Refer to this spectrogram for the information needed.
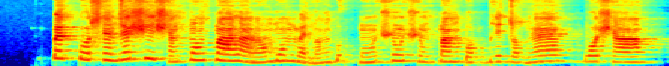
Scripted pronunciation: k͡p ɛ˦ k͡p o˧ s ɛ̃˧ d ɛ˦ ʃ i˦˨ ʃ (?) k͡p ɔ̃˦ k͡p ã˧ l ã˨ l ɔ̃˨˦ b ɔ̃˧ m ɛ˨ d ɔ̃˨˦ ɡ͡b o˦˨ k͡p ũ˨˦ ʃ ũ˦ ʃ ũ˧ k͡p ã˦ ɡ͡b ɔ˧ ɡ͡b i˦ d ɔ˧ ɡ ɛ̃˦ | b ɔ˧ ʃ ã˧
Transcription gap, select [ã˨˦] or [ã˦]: ã˨˦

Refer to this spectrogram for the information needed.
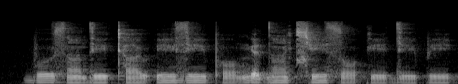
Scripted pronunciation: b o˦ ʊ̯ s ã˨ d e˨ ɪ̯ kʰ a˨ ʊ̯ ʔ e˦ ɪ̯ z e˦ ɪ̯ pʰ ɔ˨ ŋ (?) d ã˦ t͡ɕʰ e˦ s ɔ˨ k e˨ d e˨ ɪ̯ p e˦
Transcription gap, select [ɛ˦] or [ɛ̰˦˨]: ɛ̰˦˨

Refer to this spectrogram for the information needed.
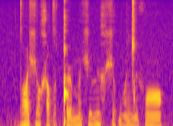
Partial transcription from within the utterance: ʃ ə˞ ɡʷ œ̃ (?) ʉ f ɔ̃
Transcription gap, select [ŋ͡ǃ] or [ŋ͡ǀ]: ŋ͡ǀ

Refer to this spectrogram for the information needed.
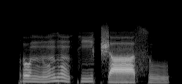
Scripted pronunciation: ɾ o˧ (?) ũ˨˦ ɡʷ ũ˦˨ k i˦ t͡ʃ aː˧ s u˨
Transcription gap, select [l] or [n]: n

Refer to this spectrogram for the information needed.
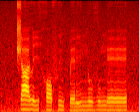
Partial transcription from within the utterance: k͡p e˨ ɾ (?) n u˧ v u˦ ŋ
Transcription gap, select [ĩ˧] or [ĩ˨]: ĩ˧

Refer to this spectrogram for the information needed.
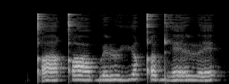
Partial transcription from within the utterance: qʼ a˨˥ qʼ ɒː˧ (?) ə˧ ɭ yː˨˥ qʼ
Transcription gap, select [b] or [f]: b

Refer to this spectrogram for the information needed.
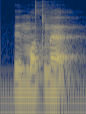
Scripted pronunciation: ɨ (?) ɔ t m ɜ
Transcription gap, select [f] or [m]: m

